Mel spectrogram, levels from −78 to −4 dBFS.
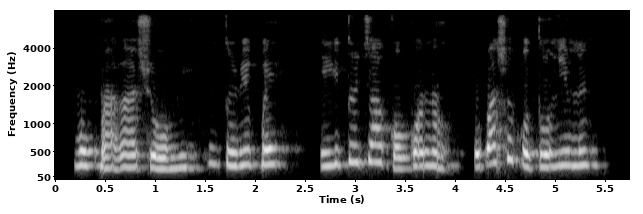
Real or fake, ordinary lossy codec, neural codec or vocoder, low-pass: fake; none; codec, 16 kHz, 4 kbps, FunCodec, trained on LibriTTS, 50 frames a second; 7.2 kHz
